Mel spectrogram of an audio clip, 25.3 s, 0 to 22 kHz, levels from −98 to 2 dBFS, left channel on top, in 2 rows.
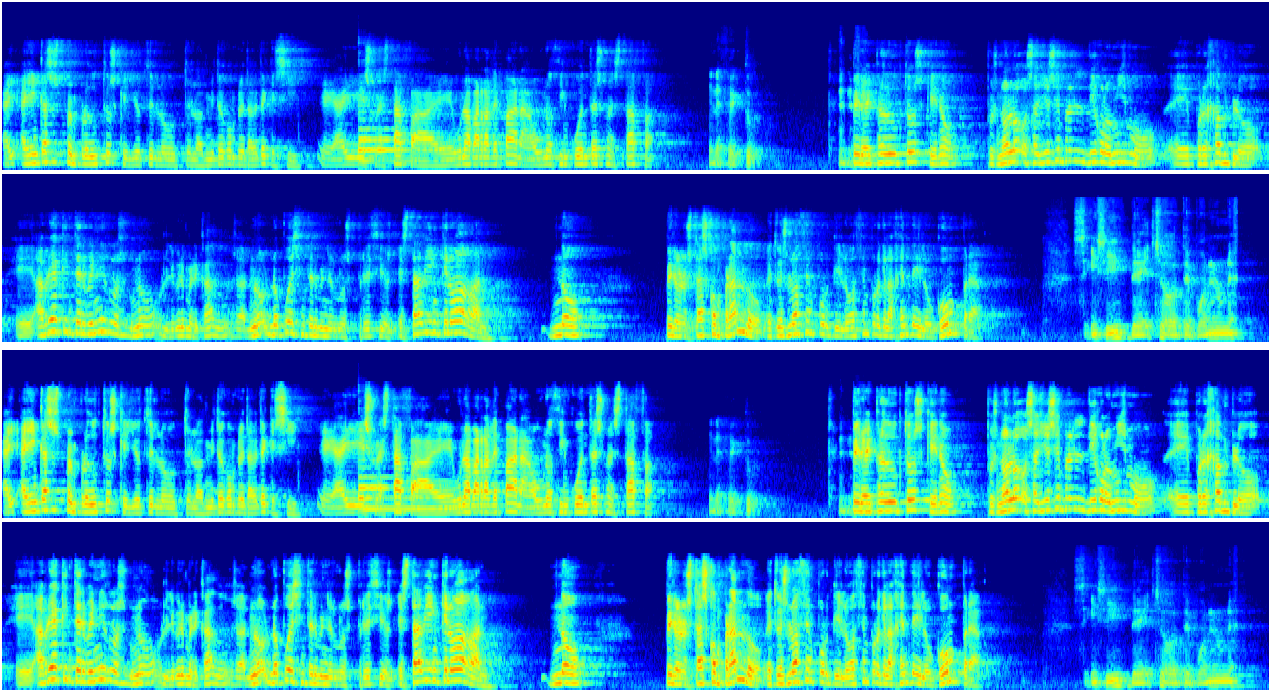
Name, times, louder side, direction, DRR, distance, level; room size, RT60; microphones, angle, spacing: voice 1, 0.0-6.5 8.5-9.5 9.8-17.6 18.1-18.5 19.3-22.5, right 4 dB, 85° right, 1.2 m, -31 dB
sound 1, 3.6-5.5, right 1 dB, 15° right, 5.1 m, -40 dB
voice 2, 7.1-7.6 8.4-8.7 23.1-25.0, left 2 dB, 40° left, 1.1 m, -40 dB
28.0 x 23.5 x 8.4 m
head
